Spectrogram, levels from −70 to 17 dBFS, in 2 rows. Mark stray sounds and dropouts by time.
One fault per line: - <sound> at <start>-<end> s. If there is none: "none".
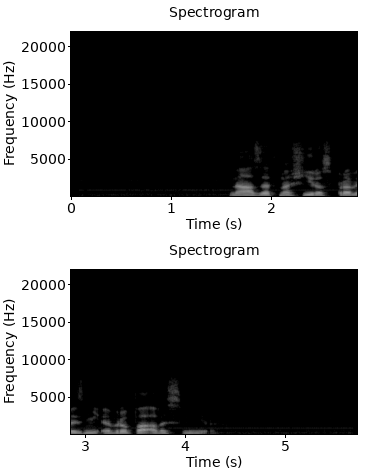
none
